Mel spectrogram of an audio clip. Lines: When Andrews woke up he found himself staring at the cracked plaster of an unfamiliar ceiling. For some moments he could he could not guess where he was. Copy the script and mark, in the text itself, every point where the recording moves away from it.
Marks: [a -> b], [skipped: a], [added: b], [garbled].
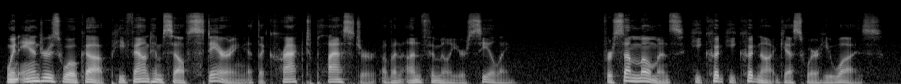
When Andrews woke up he found himself staring at the cracked plaster of an unfamiliar ceiling. For some moments he could he could not guess where he was.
